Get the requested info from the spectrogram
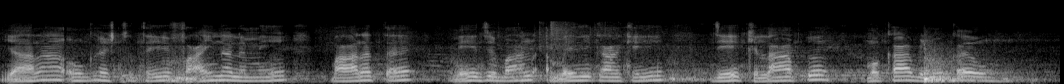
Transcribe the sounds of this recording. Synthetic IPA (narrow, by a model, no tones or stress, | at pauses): ɡa̰ːɾãʔɔːɡəsʈt̪ʰefa̰ːɪnəlmẽ | bʱaːɾət̪ | meːd͡ʑbaːnɐ̰meːɾikakʰeːd͡ʑeːxɪlaːfmʊkaːbɪlokɐjo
